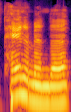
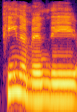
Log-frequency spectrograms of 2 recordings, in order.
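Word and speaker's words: Peenemünde: all right right and please note the pronunciation everybody it's panaminda not pinamindi or you know I hear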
